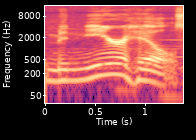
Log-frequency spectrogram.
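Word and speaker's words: Menhir Hills: guards the entrance to the maner hills that's how you pronounce them the maner hills well that's good now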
